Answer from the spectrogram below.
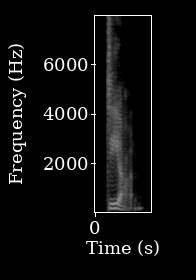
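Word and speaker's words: d'Éon: I would say d'Eon. – We're going to say d'Eon. d'Eon. Mm-hmm. Okay. It's d'Eon. So d'Eon.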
